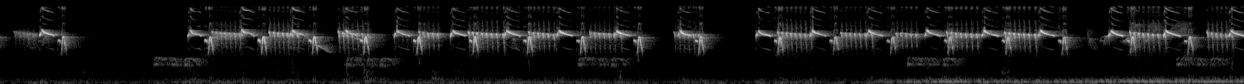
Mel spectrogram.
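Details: Bar-winged prinia singing persistently without pause: long series of fast, piercing chips and downslurred notes, about a hundred per minute, with short low buzzy notes between phrases and a faint low rumble late on.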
